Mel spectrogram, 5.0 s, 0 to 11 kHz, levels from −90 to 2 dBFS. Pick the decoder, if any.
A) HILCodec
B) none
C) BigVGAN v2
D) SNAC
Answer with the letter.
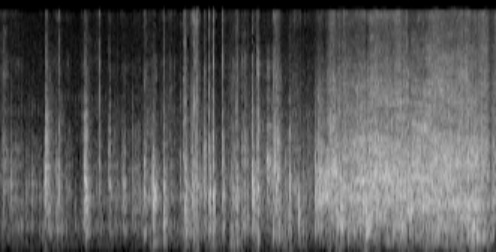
B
